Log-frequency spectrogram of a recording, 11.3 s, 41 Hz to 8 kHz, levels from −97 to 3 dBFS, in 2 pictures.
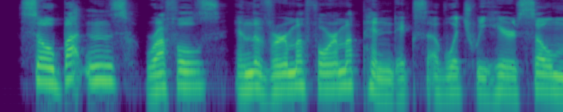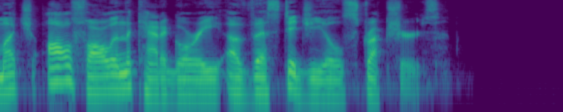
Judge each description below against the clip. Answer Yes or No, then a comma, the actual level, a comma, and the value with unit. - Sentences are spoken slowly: Yes, slow, 110 wpm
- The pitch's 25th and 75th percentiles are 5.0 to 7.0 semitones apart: Yes, wide, 5.4 semitones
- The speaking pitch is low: Yes, low, 120 Hz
